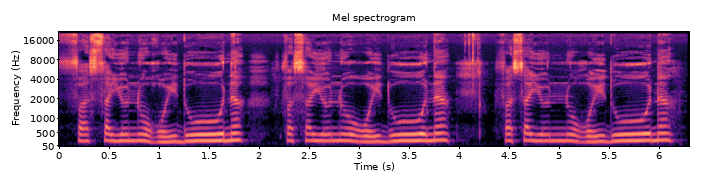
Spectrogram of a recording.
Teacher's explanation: واو مدہ کو ہم نے 2 حرکت لمبا کرنا ہے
